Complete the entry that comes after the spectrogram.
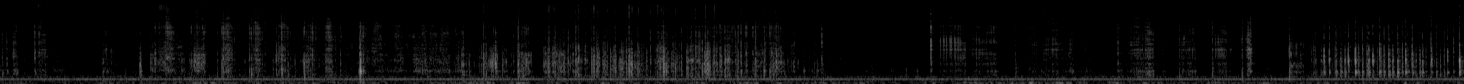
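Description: Fingertips and nails rub and scratch over the raised texture of a small, closed cardboard eyeshadow palette with an embossed sunburst and lettering on the front. The result is a quiet, continuous rasping and scratching with many short bright strokes, over a faint steady low hum.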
